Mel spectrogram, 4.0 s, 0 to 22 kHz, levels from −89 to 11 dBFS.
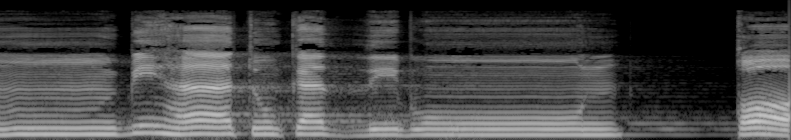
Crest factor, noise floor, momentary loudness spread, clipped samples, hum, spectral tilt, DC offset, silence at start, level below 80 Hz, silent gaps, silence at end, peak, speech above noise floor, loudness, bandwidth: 18 dB; -46 dBFS; 9 LU; under 0.1%; none; -4.5 dB/octave; under 0.1%; 0 s; -62 dBFS; none; 0 s; 0 dBFS; 27 dB; -18 LUFS; 15.5 kHz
